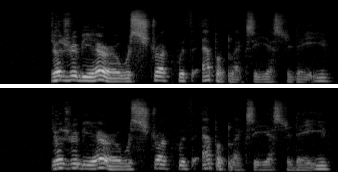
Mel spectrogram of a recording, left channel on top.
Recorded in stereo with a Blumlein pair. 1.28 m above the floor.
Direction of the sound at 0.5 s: 50° left.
